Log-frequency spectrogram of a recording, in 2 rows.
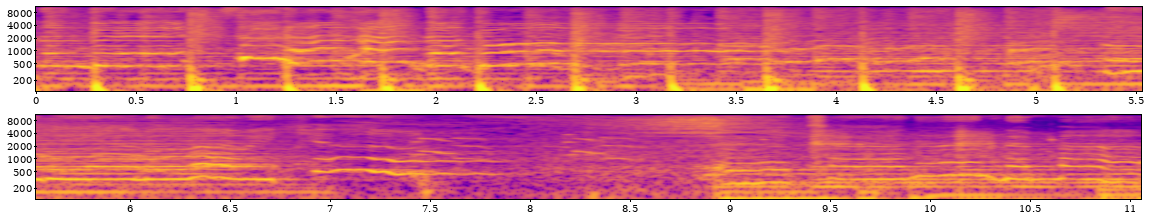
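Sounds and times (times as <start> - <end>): pop beat with bass and drums: 0.0 - 7.4, 8.8 - 11.0
woman singing vocal run: 0.0 - 11.0.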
